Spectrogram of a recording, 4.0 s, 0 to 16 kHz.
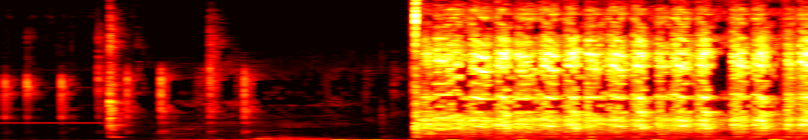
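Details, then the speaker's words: Cold KTM 390 Adventure after the PowerTRONIC ECU was plugged in: the starter churns, then the single catches with loud uneven sputtering pops that won't settle. Hard cold start; owner suspects air in the fuel system after tank removal; it started only at wide-open throttle. "Because it didn't want to start until I gave it wide open throttle."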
